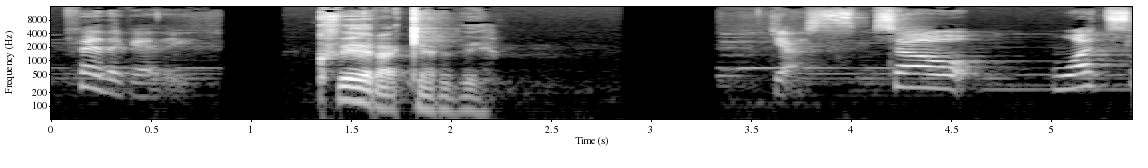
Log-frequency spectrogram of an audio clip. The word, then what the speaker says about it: Hveragerði: Hveragerði. Hveragerði.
